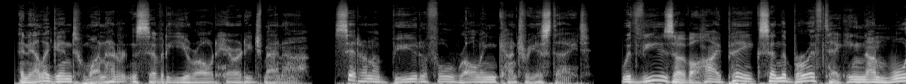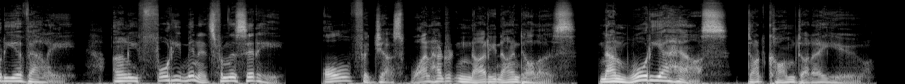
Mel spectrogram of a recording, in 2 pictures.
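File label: Smooth Classy, male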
